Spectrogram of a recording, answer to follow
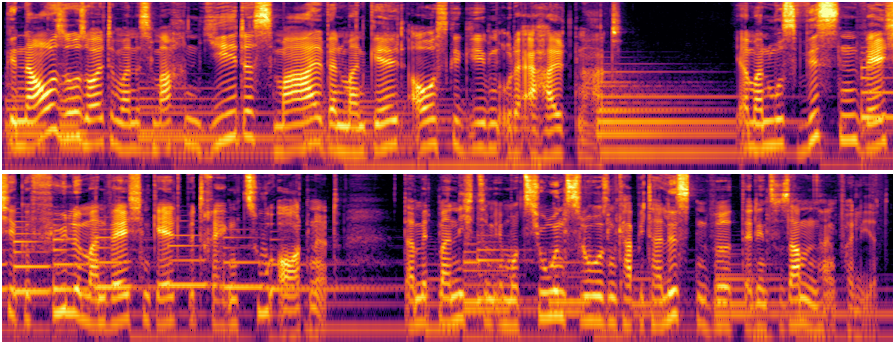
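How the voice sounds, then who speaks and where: A woman's voice: lowish voice, normal speed. A woman explaining something playfully, as in a radio feature. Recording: plucked guitar music behind the voice. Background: plucked guitar music.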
